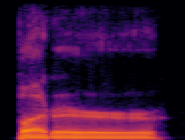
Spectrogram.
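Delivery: low American BUTTER with a drawn-out r; American accent. Retold or imitated. Host repeating the teacher's contrast, American accent. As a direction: stretch the final r of butter, American style. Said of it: "difference between American and English accent".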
